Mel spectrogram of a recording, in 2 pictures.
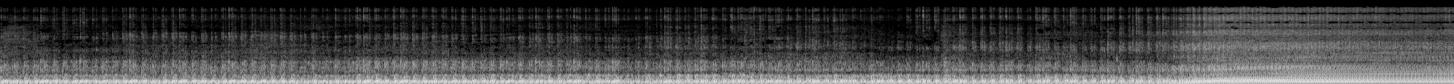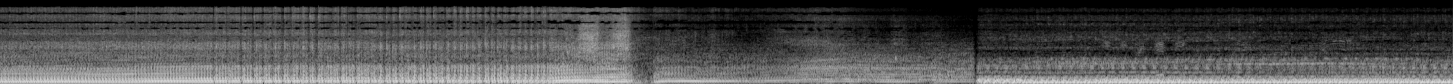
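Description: Drag-race car engine idling with a loud, steady rumble. About twelve seconds in it is revved up and held at high revs for several seconds, then drops away suddenly. A steady low idle rumble returns near the end.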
